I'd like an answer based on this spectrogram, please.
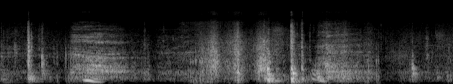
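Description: A person breathing hard with sighs and gasps after a steep climb, with a few sharp clicks and knocks.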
